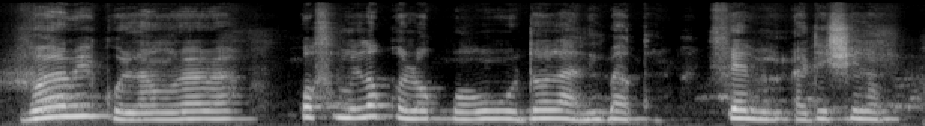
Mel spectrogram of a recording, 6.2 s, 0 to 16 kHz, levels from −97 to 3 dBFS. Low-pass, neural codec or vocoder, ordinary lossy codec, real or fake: 14.4 kHz; codec, 44.1 kHz, 7.8 kbps, Pupu-Codec; none; fake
